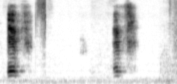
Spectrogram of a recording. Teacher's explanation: তাহলে উপরের দাঁতের পার্টিটা টাচ করবে তোমার নিচের ঠোঁটের আগে আগে টাচ করবে। আর যখন ওটা টাচ করবে যে সাউন্ডটা আসবে সেটা হচ্ছে এফ সাউন্ড।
